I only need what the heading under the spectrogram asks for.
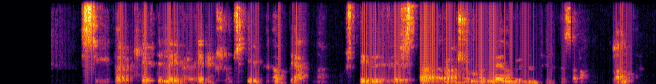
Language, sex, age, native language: Icelandic, male, 40-49, Icelandic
